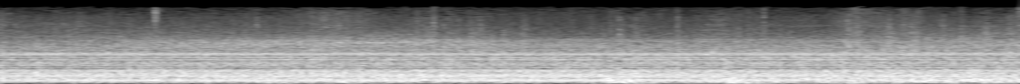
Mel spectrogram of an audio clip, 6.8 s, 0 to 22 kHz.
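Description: Engine of a 2015 GMC Canyon pickup held at full revs during a towing test, a steady, loud droning hum with dense low harmonics that runs unbroken from start to finish.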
